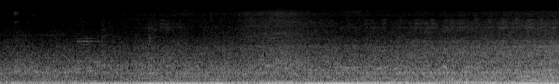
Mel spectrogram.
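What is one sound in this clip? City traffic hums and rumbles along a busy road.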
